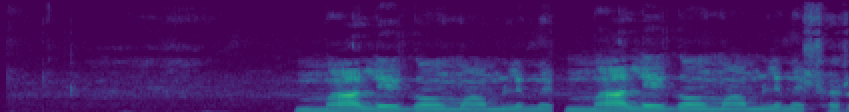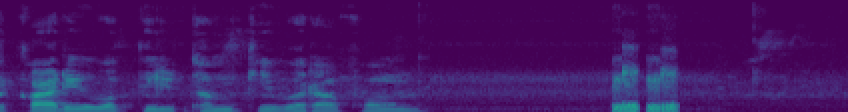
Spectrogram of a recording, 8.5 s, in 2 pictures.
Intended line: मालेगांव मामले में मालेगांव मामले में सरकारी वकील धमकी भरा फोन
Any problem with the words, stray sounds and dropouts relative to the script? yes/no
yes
